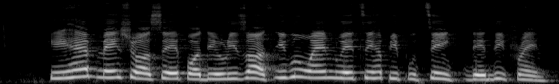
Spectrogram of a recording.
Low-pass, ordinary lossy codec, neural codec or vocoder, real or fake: 19.8 kHz; none; none; real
